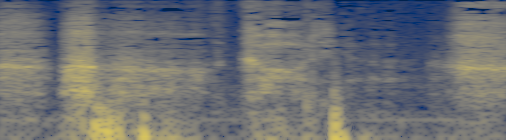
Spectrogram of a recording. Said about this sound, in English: You do so, making me gasp in your ear.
